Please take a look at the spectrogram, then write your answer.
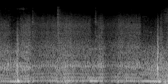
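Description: A diesel pickup truck engine from the Car Pass in Forza Horizon 5 revs in a short burst, a loud droning motor note with brief tire noise, heard alone without talking.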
